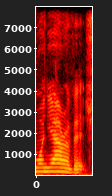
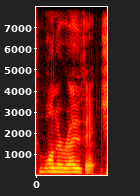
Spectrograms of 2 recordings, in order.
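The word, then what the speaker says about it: Wojnarowicz: "The first thing is you must pronounce his name correctly. Apparently it's Wonorowicz."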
